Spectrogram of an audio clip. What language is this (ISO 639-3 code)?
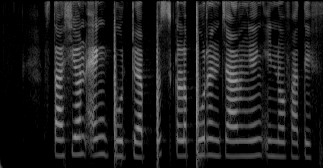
jav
